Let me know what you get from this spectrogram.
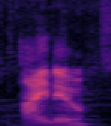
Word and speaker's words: Ainu: Ainu.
